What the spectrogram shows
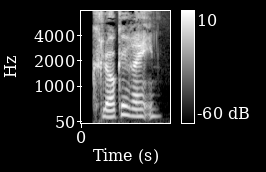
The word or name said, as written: klokkeren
